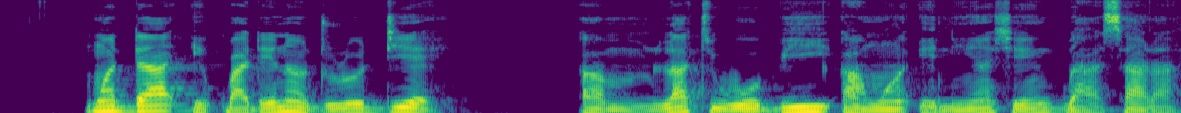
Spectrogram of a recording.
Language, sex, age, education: Yoruba, male, 15-29, tertiary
